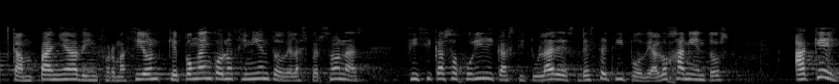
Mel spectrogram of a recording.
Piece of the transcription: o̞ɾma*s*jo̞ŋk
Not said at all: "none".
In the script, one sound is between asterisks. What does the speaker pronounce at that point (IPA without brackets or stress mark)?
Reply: θ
